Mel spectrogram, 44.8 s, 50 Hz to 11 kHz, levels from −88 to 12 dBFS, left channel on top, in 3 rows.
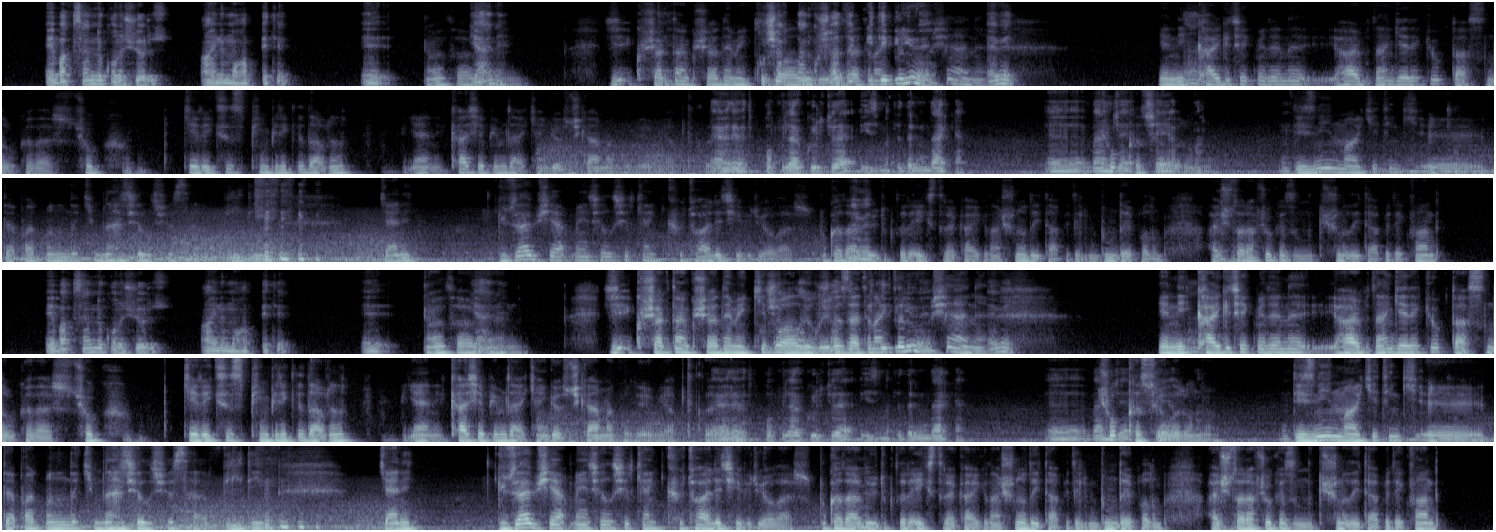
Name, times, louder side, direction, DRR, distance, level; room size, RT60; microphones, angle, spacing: voice 1, 0.4-1.6 2.0-2.8 3.6-3.9 4.7-5.0 6.5-6.7 7.6-9.3 9.8-10.1 11.8-12.1 22.0-24.5 25.3-26.9 27.7-27.9 32.4-32.7 38.3-38.5 42.0-42.2, left 1 dB, 25° left, 1.6 m, -26 dB
voice 2, 4.2-5.2 5.7-10.2 11.6-16.1 16.7-18.5 18.7-21.7 21.9-22.4 25.9-27.1 27.8-32.6 33.6-34.1 34.8-44.2, right 8 dB, 65° right, 0.4 m, -23 dB
sound 1, 20.2-38.1, equal, 5° left, 0.7 m, -35 dB
9.8 x 4.1 x 3.5 m
head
